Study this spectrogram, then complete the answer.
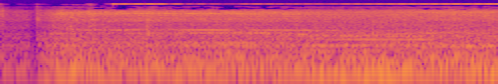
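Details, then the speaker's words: Motorhome with engine running, shifted into reverse: thin, steady whine from the hydraulic pump as the ram releases the auto-park brake on the driveshaft; normal operation, showing the green switch is working. "I'm gonna put in reverse and we're going to listen you're going to hear a wine that is the hydraulic pump here we go"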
